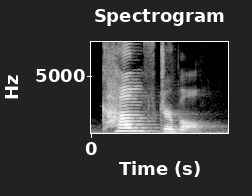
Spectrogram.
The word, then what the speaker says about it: comfortable: Okay, comfortable, first syllable stress.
